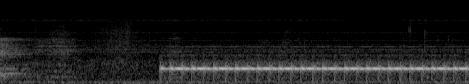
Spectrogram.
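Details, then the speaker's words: 2007 GMC Yukon after replacing a rear parking sensor; quiet start then a steady, unbroken mid-pitch tone as the sensors detect a close object; parking assist now working normally. "I guess I don't need to go through the test as you can hear it's saying time to cross to something so that fixed it"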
